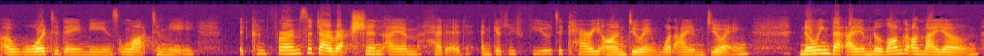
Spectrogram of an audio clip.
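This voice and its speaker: A woman's voice: medium pitch, low-quality recording. Earnest young woman giving a speech. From Hong Kong. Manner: earnest, measured, slightly formal with small fillers. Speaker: award recipient. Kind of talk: prepared acceptance speech. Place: event hall.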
